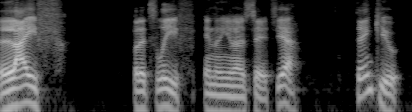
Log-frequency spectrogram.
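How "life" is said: Life said as "life", rhyming with wife; Norse pronunciation. Shown as a demonstration. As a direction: say Life with a long i, like the word life. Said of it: "it's pronounced life".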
